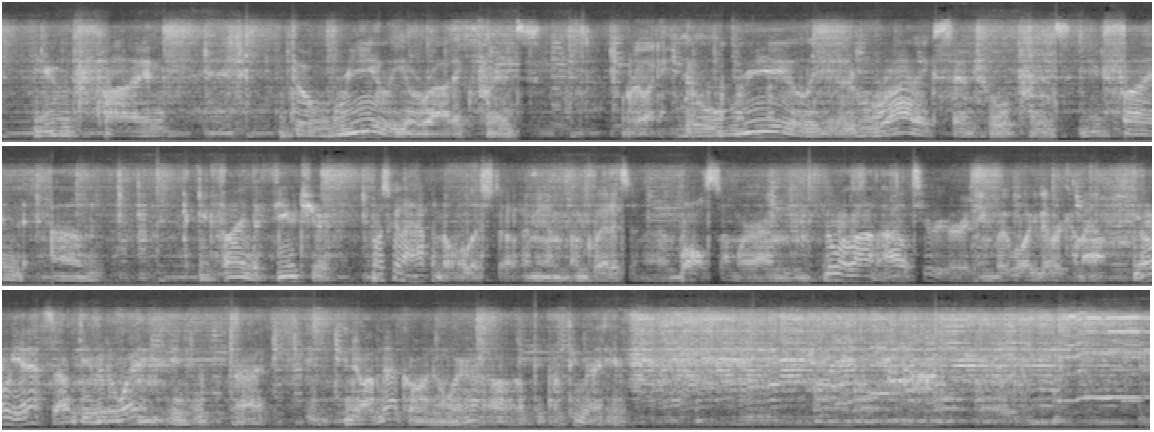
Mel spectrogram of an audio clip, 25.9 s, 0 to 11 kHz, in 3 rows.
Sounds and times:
Music: 0.0 - 25.8
Speech: 0.3 - 1.3, 2.1 - 9.4, 10.0 - 22.0.

